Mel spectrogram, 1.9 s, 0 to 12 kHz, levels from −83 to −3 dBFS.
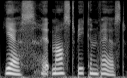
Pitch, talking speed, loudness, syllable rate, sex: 185 Hz, 155 wpm, -21 LUFS, 4.0 syllables/s, female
